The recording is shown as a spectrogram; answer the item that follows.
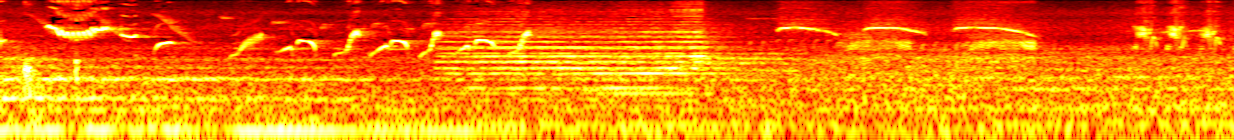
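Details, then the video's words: Chinese hwamei, a large adult wild-caught fighting bird. It gives rapid twisting whistled phrases, then three arched whistles in a row, while a droning horn-like tone sounds in the background partway through. "Họa Mi Bộ To, Chim Già Rừng Chất Giọng Rừng Rất Hay"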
